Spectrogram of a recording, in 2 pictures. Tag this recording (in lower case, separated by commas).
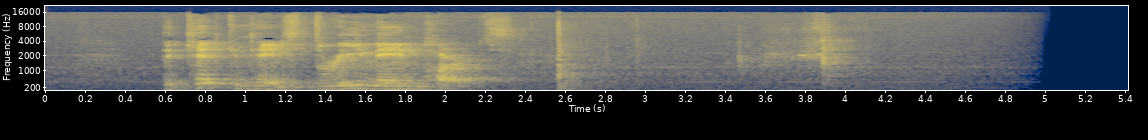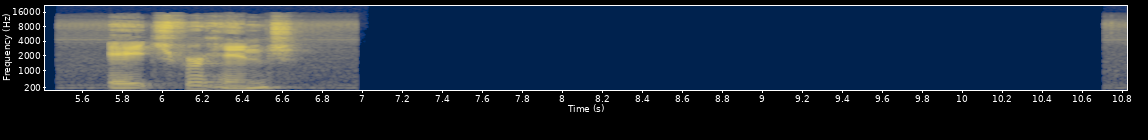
speech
